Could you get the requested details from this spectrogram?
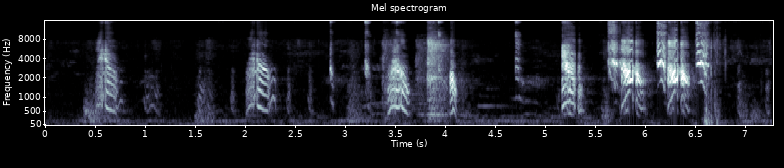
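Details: Grey francolin pair calling: strident, rasping notes delivered in quick runs, a pause, then a louder, faster cluster near the end, over a quiet background.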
